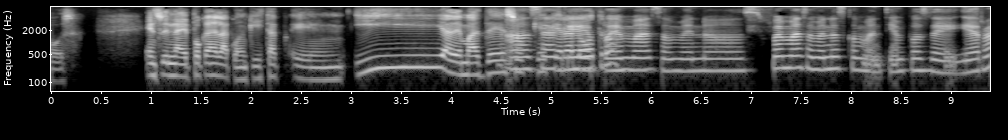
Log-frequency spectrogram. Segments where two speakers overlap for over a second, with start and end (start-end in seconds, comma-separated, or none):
4.5-5.7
